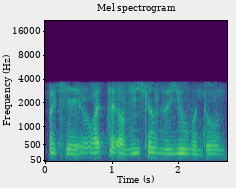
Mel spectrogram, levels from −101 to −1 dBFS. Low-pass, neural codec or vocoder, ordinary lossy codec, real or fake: 3.6 kHz; codec, 44.1 kHz, 7.8 kbps, Pupu-Codec; none; fake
